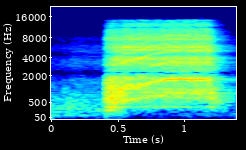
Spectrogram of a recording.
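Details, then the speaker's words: Epson L210/L310/L355 printer at power-on initialization gives a harsh high squeal lasting under a second as the carriage parks, then locks up with all lights flashing; the carriage belt tensioner has slipped out of place. "pero en el momento en que ya termina el posicionamiento emite un swing el traje o un chirrido"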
